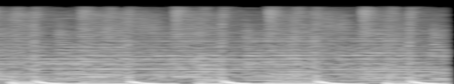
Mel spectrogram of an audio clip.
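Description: Progressive house dance music: a four-on-the-floor kick drum hitting a little more than twice a second, with offbeat hi-hats over a steady bassline.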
